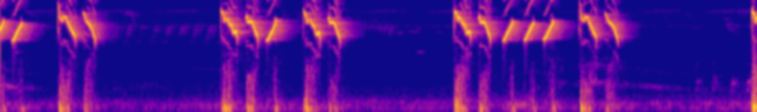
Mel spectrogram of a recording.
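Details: Javan white-eye lure song meant to make other white-eyes reply: repeated clusters of rapid, high, piercing chirps, about four notes a second, mixing descending slurs and rising whistles, with brief silences between clusters.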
